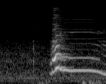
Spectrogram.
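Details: Labrador Retriever begging for a carrot, letting out a sudden whine that jumps up and then trails off in a drawn-out tone, falling slowly in pitch.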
